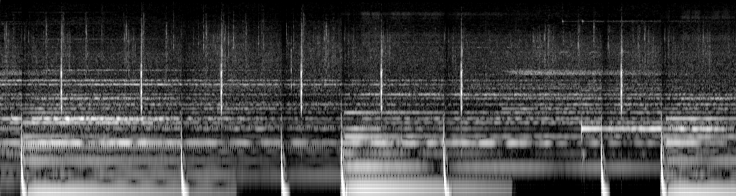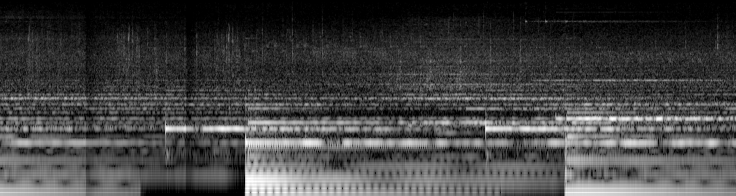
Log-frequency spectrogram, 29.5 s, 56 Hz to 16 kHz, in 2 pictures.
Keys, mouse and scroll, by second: 0.0-1.3 middle drag, 1.3-2.6 scroll up 5, 2.6-3.7 drag, 3.7-4.9 middle drag, 4.9 click, 5.3 shift+d, 6.9 click, 7.9 click, 8.7-9.6 middle drag, 10.6-14.8 drag, 15.1 click, 15.5 shift+d, 18.0-21.9 drag, 22.9-23.3 scroll down 5, 23.3-24.4 middle drag, 24.4 shift+a, 27.7 drag.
